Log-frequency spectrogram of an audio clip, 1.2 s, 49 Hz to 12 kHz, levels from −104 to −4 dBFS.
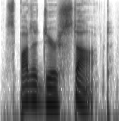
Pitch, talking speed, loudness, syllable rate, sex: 115 Hz, 150 wpm, -20 LUFS, 4.9 syllables/s, male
